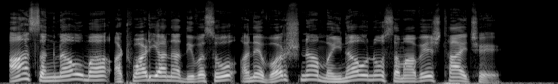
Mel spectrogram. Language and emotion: Gujarati, neutral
